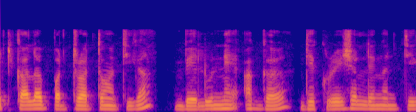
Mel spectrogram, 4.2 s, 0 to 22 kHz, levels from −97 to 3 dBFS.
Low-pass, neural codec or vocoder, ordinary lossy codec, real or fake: 7.2 kHz; vocoder, 44.1 kHz, 128 mel bands every 512 samples, BigVGAN v2; none; fake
